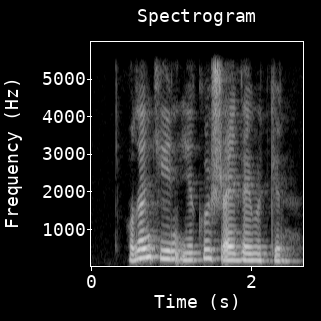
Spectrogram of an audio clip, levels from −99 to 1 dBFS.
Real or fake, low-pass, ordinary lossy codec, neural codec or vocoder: real; 5.4 kHz; none; none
